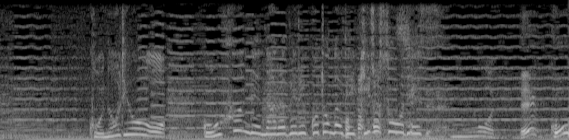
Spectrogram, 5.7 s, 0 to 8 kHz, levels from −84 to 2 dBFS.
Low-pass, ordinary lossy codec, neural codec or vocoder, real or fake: none; none; none; real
